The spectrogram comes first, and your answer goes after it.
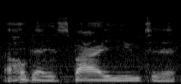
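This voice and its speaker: A man reading an inspirational first-person story aloud as a storyteller, with earnest, deliberate phrasing and dramatic pauses. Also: low-pitched, flat delivery, darkish tone, slight background noise, low-quality recording.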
